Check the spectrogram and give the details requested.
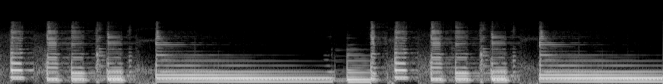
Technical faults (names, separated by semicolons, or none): gain pumping; sound dropped by the voice detector; comfort noise in place of the background; short concealed packet loss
